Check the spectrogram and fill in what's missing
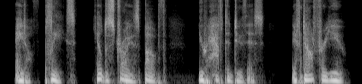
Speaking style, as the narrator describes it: she whispered with short breaths

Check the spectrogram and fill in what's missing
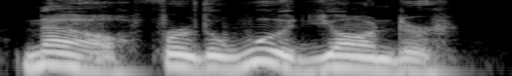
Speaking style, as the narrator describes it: Baldy Bicknell took the lead, exclaiming

